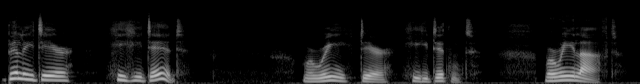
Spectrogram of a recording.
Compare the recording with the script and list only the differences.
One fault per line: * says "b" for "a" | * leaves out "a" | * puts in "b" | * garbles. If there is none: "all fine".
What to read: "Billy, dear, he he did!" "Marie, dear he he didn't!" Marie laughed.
all fine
